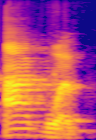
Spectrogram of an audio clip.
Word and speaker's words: água: Ou mesmo a palavra água. Olha como que a gente separa a sílaba de água. Ela tem um ditongo na última sílaba, mas a forte é a penúltima, tá certo?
